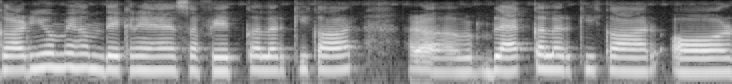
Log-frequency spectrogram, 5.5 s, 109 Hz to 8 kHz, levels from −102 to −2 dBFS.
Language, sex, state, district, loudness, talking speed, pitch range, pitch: Hindi, female, Chandigarh, Chandigarh, -15 LUFS, 165 wpm, 215-230 Hz, 225 Hz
